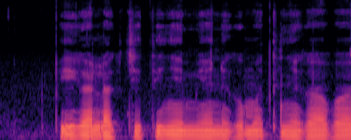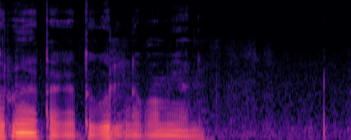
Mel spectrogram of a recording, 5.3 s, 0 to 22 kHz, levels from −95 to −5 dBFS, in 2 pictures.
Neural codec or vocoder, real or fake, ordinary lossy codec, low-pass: vocoder, 44.1 kHz, 128 mel bands every 256 samples, BigVGAN v2; fake; none; none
